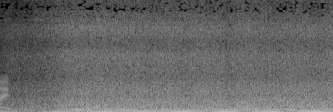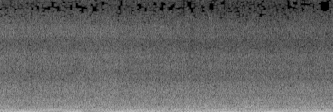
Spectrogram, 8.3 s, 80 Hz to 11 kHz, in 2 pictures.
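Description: A 4,000 psi pressure washer running, its rotary surface cleaner spraying across foamed concrete: a steady loud hiss of water over a low engine hum that pulses about twice a second.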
